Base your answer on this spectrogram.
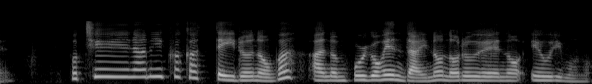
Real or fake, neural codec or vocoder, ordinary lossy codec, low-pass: fake; codec, 16 kHz, 0.3 kbps, FocalCodec; none; none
